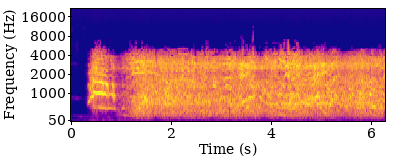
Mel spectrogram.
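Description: A man lets out a sudden, loud scream that breaks abruptly out of silence, followed by several seconds of sustained, rough, noisy clamor that stays loud until the end.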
